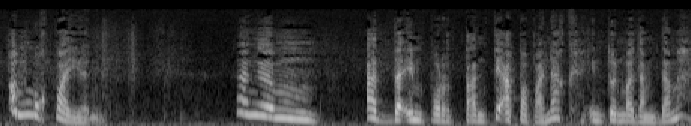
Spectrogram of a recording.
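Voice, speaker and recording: A woman's voice: medium pitch, sing-song, a little slow, husky, no echo. A woman acting a proud, resentful, sarcastic aunt in Ilocano radio drama, with a Filipino accent. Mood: haughty, sarcastic.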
